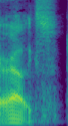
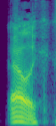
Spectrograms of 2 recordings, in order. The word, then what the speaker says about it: Alek: And is it Alec or Alex? – Alec, good. – Spelled with a K like a fucking idiot.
